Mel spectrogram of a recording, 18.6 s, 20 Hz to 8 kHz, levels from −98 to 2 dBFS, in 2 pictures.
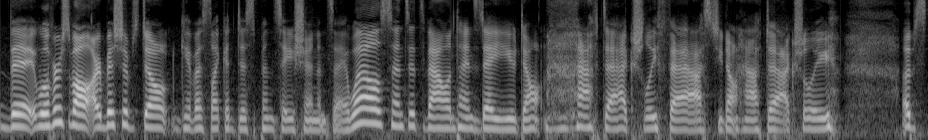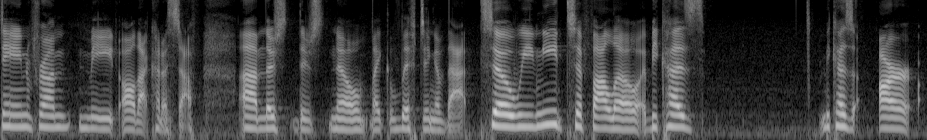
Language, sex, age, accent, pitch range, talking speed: English, female, 20-39, American, 170-220 Hz, 180 wpm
